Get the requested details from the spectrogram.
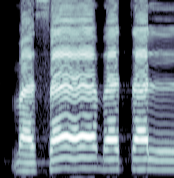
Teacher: Maka masabatalli, tidak boleh ada penahanan, tidak boleh masabatalli. Ini salah, hanya masuk saja tanpa disertai dengan gunnah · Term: idgham bila gunnah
